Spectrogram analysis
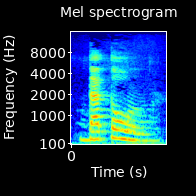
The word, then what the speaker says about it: datung: And also there's ----- there's a slang word for money, and that's ----- Datung.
